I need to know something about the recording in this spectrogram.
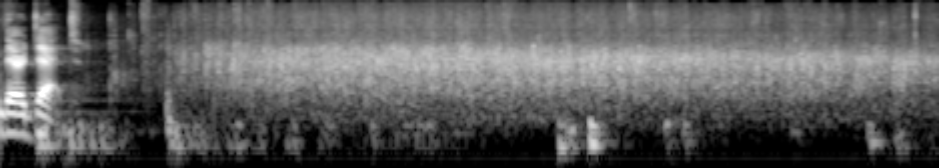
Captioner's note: applause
